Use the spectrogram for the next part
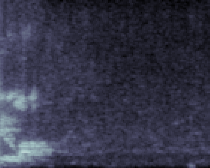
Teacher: When you say la, what happens to your tongue when you say la? it gets curled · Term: retroflex action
